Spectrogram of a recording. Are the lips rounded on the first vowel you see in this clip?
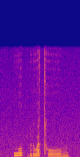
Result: yes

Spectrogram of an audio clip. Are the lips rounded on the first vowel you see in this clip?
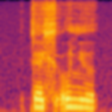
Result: no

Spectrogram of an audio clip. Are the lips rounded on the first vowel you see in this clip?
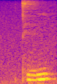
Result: no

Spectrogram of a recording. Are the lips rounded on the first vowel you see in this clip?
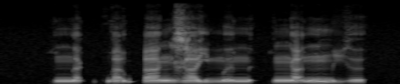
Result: no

